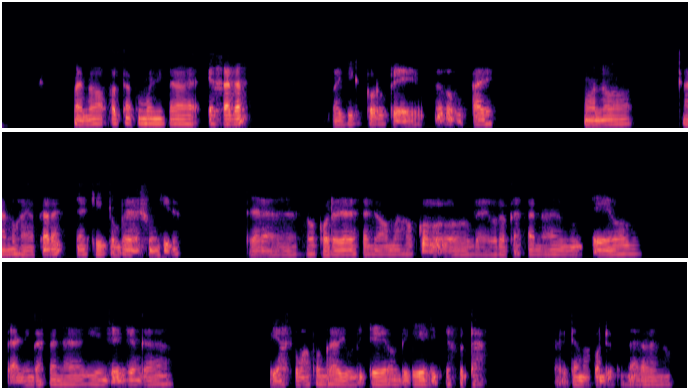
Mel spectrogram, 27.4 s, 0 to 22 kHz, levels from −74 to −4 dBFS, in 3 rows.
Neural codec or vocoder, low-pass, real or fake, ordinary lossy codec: codec, 24 kHz, 1 kbps, SNAC; 5.4 kHz; fake; AAC, 24 kbps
